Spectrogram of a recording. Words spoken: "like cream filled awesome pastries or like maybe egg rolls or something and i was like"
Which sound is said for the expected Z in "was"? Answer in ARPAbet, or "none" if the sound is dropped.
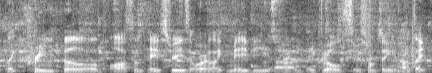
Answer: S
